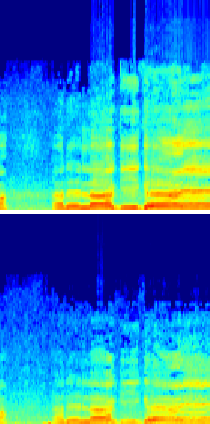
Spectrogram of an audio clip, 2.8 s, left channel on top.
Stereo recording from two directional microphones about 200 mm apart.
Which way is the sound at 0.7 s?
20° left (ahead or behind).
